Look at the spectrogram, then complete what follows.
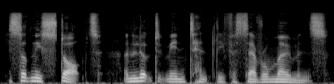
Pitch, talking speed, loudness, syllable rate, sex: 120 Hz, 195 wpm, -21 LUFS, 6.6 syllables/s, male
